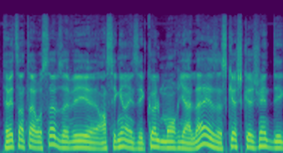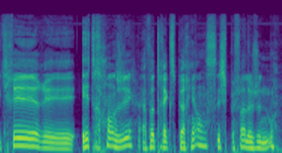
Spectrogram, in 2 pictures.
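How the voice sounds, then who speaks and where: A man's voice: mid-range voice, a little fast, hardly any pauses, a little mellow, dry recording, clean studio sound. A man with a Quebec French accent hosting a current affairs radio discussion, telling anecdotes and giving his opinions in a reflective way. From Quebec, Canada. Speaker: radio host. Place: radio studio.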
